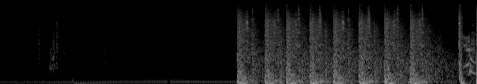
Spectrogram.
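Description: Rapid bursts of gunfire and a grenade blast from a battle royale video game, a sharp loud volley of repeated shots after a quieter stretch with a low hum and a few isolated pops.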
